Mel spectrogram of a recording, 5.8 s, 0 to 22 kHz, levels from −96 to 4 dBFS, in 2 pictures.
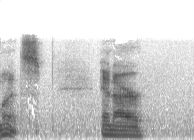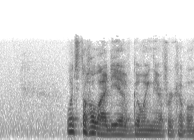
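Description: Speech with no technical faults to report. Having come through a call's microphone processing and codec, the sound carries nothing above 8 kHz, which fits a wideband Opus setting.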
